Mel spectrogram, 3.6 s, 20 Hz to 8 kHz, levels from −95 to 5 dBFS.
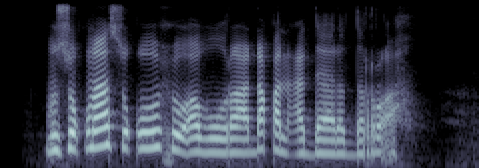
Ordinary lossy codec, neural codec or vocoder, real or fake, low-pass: none; none; real; 7.2 kHz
